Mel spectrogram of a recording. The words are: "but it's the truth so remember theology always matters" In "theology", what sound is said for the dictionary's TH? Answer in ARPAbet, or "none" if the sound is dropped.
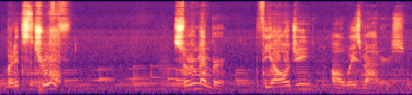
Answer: TH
